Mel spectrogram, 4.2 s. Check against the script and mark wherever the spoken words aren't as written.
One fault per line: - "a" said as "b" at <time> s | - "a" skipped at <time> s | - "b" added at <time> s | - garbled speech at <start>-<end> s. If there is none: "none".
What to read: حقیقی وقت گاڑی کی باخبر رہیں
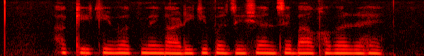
- "میں" added at 1.4 s
- "پوزیشن سے" added at 2.1 s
